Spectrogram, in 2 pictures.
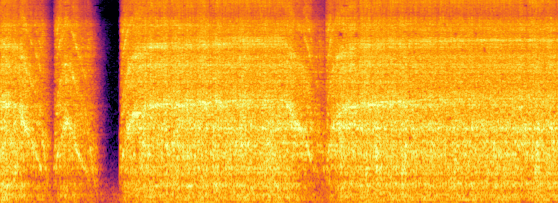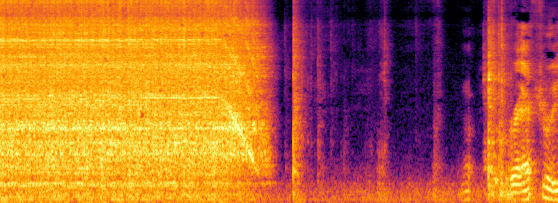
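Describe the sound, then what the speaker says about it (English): A food processor blends whole unpeeled tangerines, a loud steady whirring grind running in long bursts with brief pauses, then stopping into quiet with a faint clatter at the end. "I'm just going to put this all in the food processor, just like that."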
